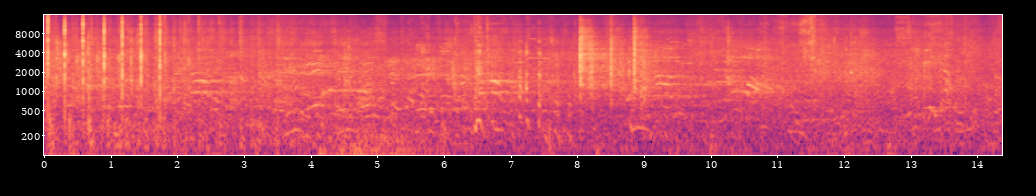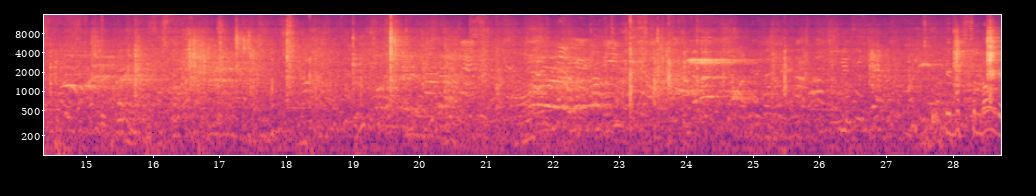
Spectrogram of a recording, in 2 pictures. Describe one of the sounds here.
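Hockey sticks clack sharply against the ice and the puck.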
